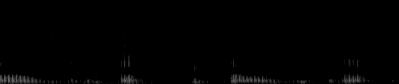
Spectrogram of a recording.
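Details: Rosetta, a sleeping female cat, purrs in pleasure and relaxation. Deep throbbing pulses swell and fade with each breath, four main bursts with softer rumbles between them, indoors and otherwise quiet.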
